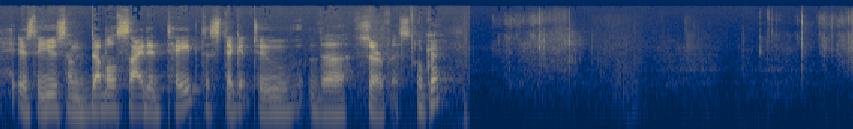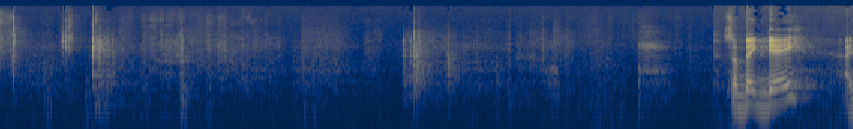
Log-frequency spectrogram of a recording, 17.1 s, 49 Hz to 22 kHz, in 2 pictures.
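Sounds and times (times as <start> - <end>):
knife slicing tape: 4.9 - 5.9, 8.0 - 8.8.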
